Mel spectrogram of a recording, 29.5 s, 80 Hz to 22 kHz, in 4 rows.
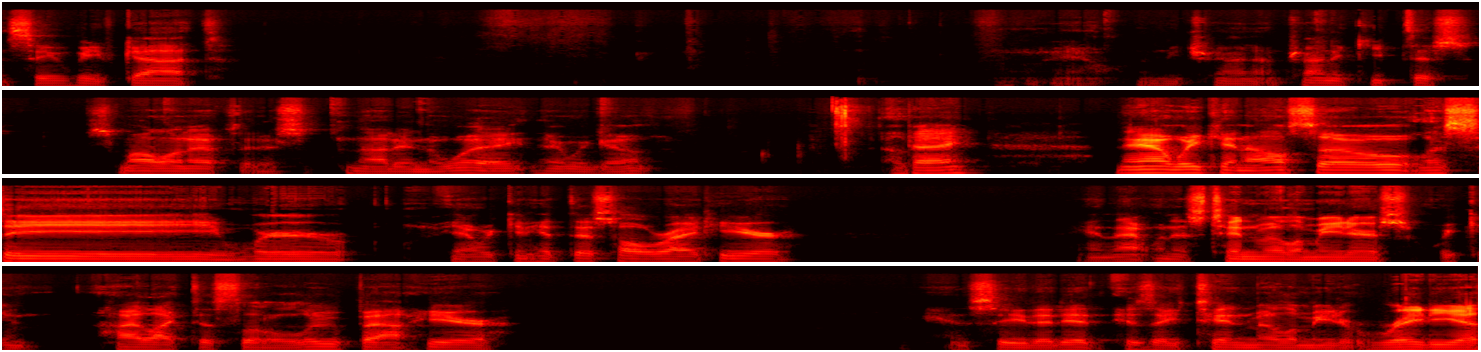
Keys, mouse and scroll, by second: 1.8 click, 3.7 z, 5.5-6.5 shift+middle drag, 6.5 shift+middle click, 7.2-7.5 scroll up 2, 8.1 middle click, 9.4 shift+middle click, 12.6 click, 18.4 click, 19.8 click, 25.9 click, 27.6 click.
